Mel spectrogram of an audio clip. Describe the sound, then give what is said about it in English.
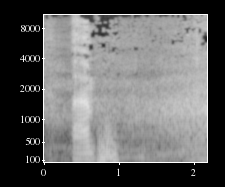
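A small car passing by at night, heard as a steady low rumble and hiss that swells slightly toward the end, with a voice speaking briefly near the start. “There you go. A little car coming past.”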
